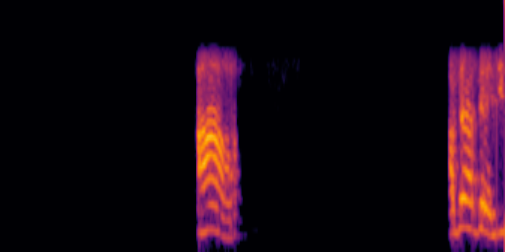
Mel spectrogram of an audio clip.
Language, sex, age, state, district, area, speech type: Kannada, female, 30-45, Karnataka, Koppal, rural, conversation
